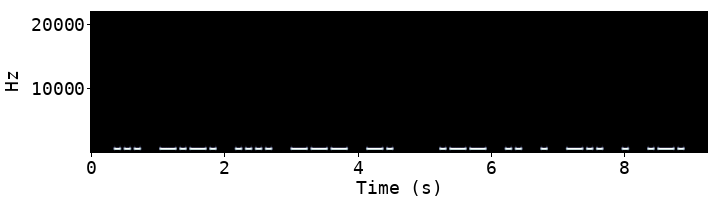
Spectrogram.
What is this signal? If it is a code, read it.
Morse code, heard as a keyed tone, about 16 wpm, 680 Hz. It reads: SCHON WIEDER
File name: Morsekurs / Witze / Witz 24. Januar 2023 70 F80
